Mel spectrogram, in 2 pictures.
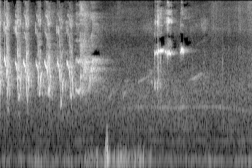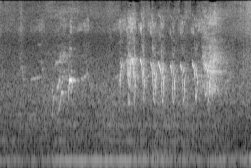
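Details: Oriental magpie-robin (kacer) giving bursts of fast repeated notes, about three per second, with a few high whistles between. A quiet gap in the middle carries faint background hum.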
